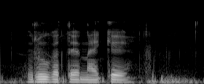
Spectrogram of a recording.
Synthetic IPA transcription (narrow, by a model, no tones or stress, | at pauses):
ɾuɣat̪enajke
